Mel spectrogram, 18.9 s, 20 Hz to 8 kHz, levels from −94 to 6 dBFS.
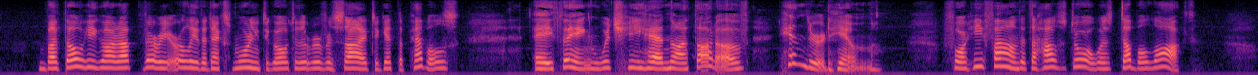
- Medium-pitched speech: No, high, 210 Hz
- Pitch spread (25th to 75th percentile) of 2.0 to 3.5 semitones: Yes, average, 2.8 semitones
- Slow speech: Yes, slow, 125 wpm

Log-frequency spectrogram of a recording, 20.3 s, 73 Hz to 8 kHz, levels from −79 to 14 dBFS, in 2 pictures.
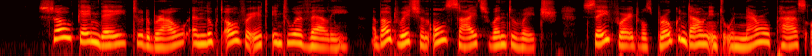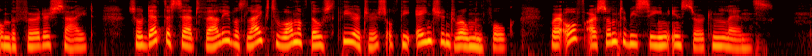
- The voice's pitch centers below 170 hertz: No, high, 190 Hz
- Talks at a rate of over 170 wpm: Yes, average, 180 wpm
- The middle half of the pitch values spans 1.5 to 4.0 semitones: No, average, 4.7 semitones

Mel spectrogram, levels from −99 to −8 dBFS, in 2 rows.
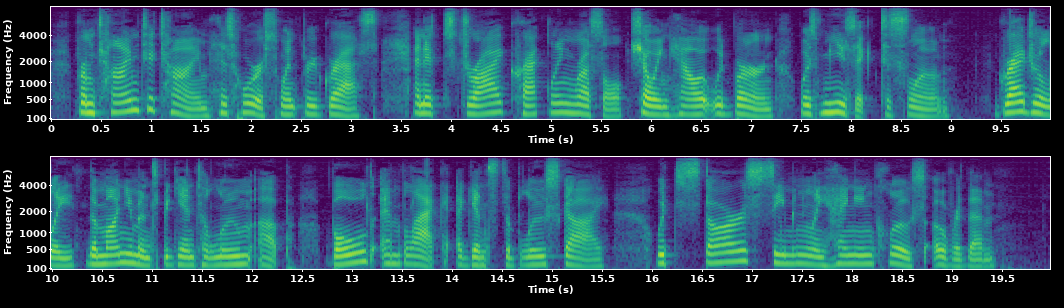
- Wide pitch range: No, average, 3.4 semitones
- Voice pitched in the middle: Yes, medium, 170 Hz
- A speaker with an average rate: No, slow, 130 wpm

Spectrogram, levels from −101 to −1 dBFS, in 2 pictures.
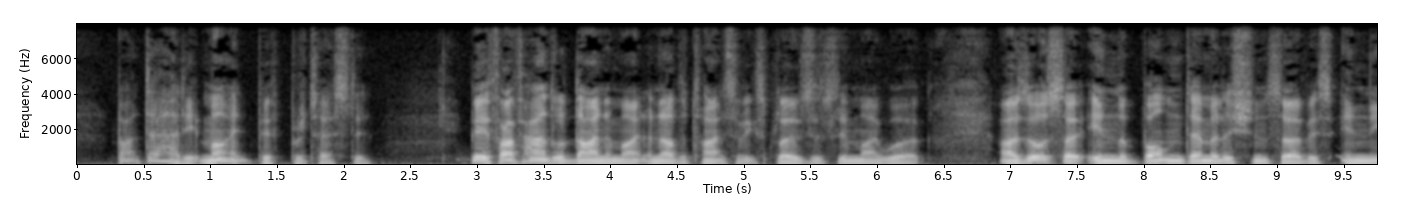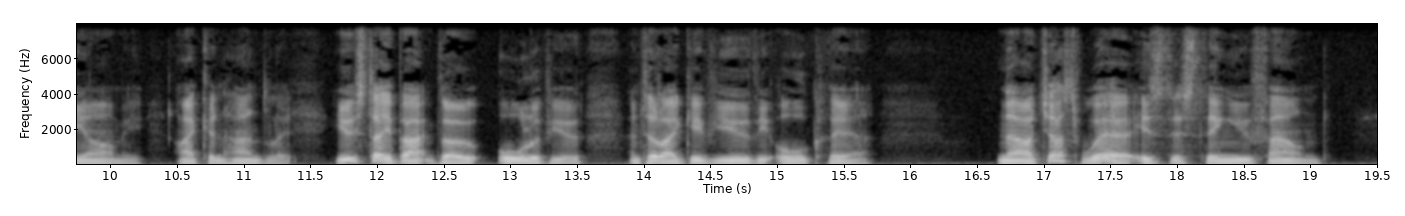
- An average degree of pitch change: Yes, average, 4.1 semitones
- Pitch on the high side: No, low, 105 Hz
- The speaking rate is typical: Yes, average, 170 wpm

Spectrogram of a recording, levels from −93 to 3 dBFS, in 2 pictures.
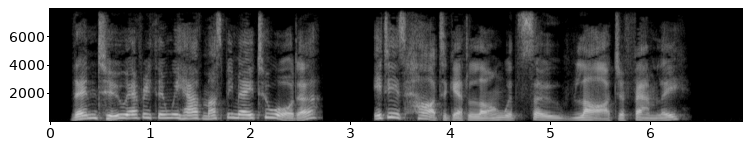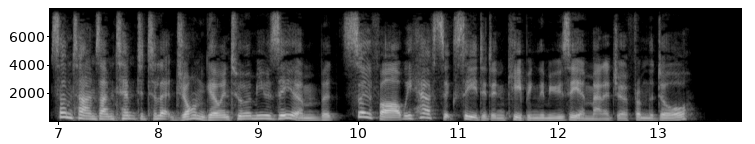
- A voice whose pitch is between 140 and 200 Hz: Yes, medium, 185 Hz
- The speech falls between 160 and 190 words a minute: No, fast, 205 wpm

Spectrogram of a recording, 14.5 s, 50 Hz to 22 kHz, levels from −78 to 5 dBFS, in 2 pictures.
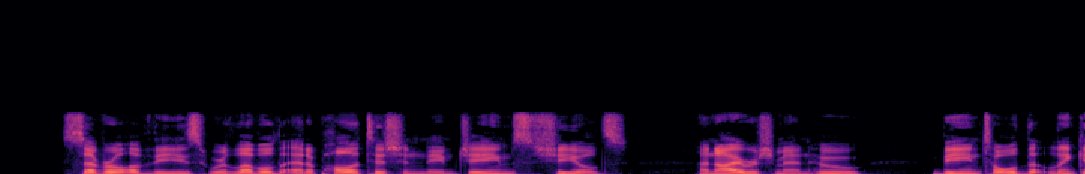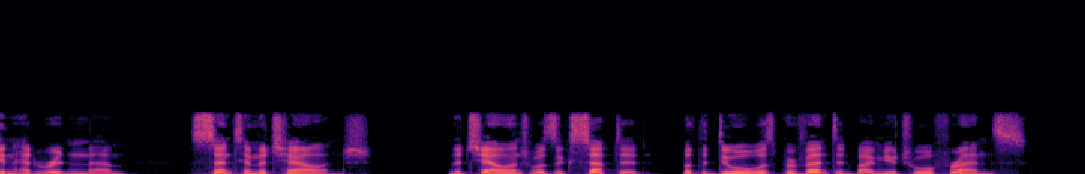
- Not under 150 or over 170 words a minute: Yes, average, 155 wpm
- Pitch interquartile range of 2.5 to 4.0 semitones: No, average, 5.1 semitones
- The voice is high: No, low, 105 Hz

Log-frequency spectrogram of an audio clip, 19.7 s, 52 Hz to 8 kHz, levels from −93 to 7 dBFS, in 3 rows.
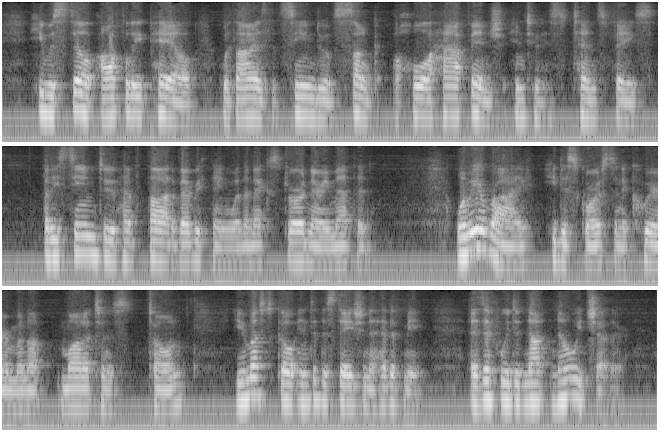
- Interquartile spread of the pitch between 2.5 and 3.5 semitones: Yes, average, 2.9 semitones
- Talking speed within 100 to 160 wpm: No, average, 175 wpm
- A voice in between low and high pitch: No, low, 125 Hz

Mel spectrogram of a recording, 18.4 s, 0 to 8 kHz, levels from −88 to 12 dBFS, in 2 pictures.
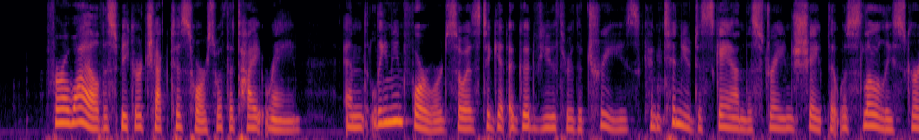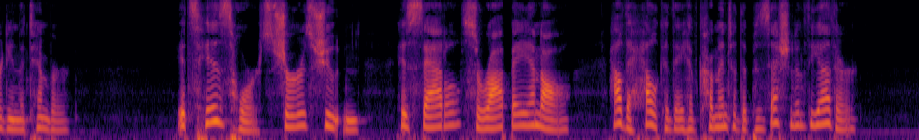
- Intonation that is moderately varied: Yes, average, 4.5 semitones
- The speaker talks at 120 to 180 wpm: No, average, 200 wpm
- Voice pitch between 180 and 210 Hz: Yes, medium, 185 Hz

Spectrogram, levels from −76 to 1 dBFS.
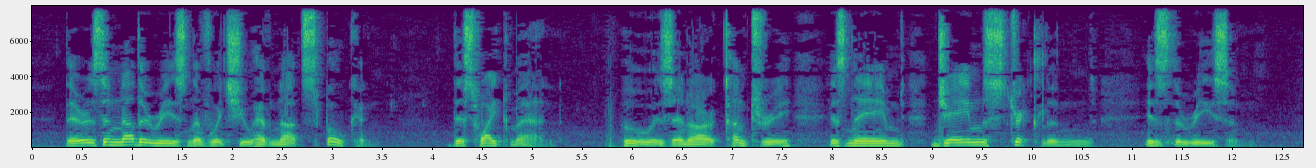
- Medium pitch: No, low, 115 Hz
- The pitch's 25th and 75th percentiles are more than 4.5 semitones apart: Yes, average, 5.2 semitones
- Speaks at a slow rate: Yes, slow, 120 wpm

